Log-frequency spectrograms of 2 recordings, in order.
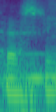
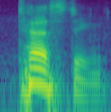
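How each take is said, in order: First: The word is said quietly. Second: The word is said at normal loudness.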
